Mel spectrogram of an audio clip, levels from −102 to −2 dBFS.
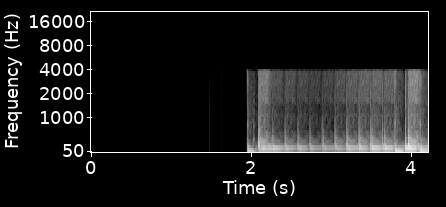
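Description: At 2.04–2.07 s, short concealed packet loss: about 20 ms of this band-limited music arrived too late, and the receiver extrapolated it, leaving a brief smeared wobble.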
